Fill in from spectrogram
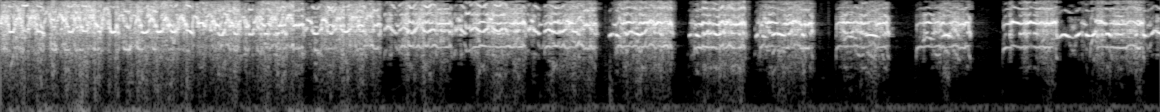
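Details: Four American kestrel chicks in a nest box during a food frenzy, fighting over prey the mother delivered; continuous piercing high screaming that breaks into rapid harsh bursts, about two and a half per second, with knocks in between.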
